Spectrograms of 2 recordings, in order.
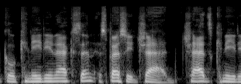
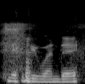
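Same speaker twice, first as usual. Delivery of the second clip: laughing softly; 5 dB quieter than usual. Real, not acted. Repeats it through a laugh.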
